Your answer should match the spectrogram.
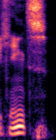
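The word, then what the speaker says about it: Hintz: Um Um Rupe Heights or Hints, however you say his name. Hints. I say Hints.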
